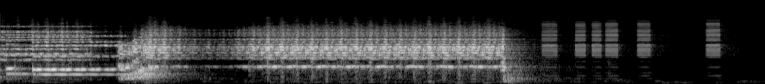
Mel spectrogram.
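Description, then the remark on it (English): An electric office buzzer sounds in one long, harsh sustained drone, then is tapped out in a rhythmic pattern of about six short, sharp buzzes, following a brief swell of music. “And if it's all the same to you, please finish that little rhythm pattern you played on the buzzer just now.”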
